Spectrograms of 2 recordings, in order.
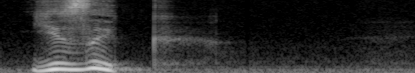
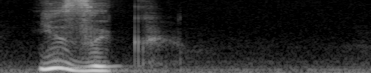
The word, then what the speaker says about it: язык: So here the ya will sound like y, y. Now the whole word. Jaw tan lips. У-ы-язык, у-ы-язык, язык, язык, язык.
